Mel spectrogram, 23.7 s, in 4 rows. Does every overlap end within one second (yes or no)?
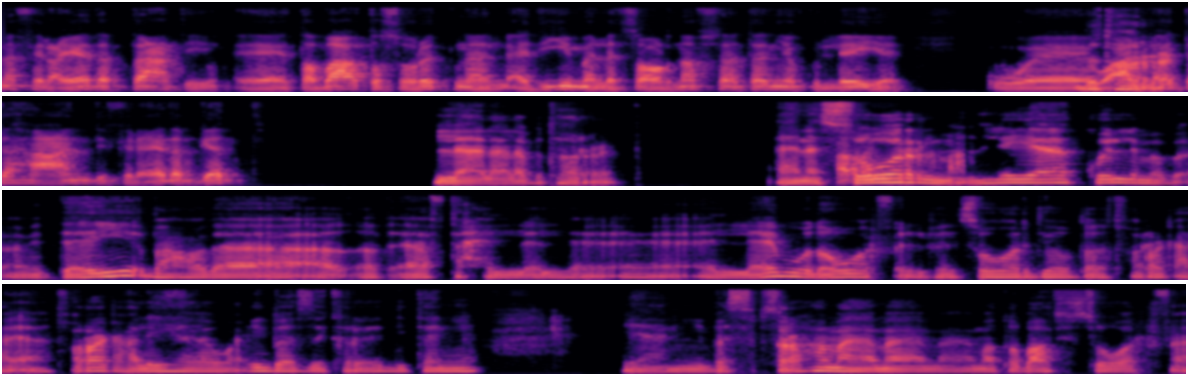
yes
